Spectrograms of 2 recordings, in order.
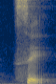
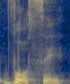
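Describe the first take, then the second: First: The word is shortened to one syllable. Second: The word is said in full, two syllables. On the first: The speaker calls it right. "we say like se" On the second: The speaker calls it wrong. "Brazilians don't say você"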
